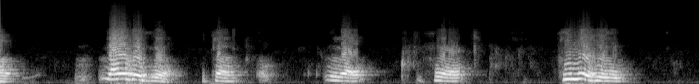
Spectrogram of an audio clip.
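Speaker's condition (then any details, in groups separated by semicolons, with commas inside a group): Maxillectomy; upper jaw removed, oral obturator; about four weeks post surgery, recovering well; unclear without obturator, swallowing difficulty, liquids leak from mouth and nose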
